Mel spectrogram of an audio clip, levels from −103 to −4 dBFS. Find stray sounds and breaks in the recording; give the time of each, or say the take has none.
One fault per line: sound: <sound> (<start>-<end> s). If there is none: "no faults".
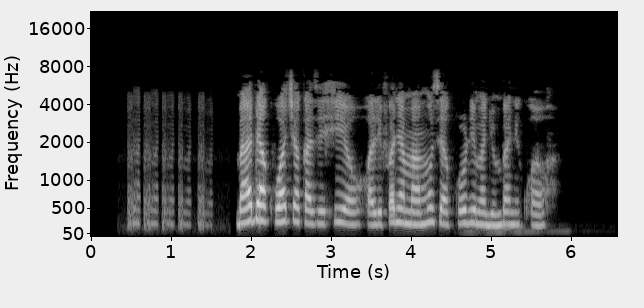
sound: laugh (0.4-1.5 s)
